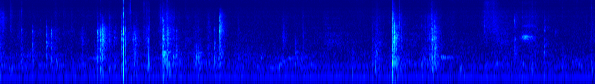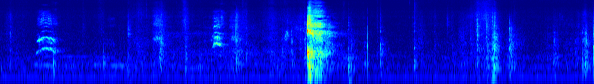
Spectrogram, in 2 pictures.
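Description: Cardboard books rattle and knock in a box.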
